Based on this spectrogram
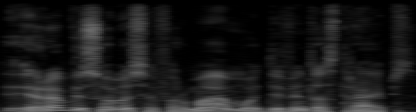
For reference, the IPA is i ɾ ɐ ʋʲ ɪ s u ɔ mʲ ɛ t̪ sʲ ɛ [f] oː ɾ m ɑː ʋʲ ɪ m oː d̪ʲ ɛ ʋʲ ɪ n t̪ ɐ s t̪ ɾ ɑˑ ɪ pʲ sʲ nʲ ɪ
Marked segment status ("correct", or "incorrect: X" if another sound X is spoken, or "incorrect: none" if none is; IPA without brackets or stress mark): correct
